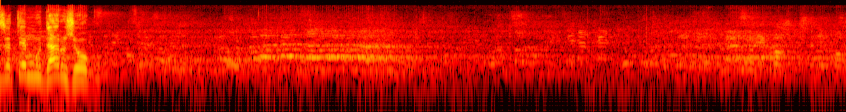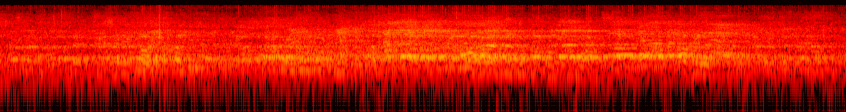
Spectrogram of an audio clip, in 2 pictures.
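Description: A crowd murmurs and shouts.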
